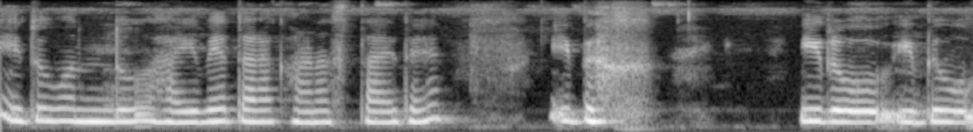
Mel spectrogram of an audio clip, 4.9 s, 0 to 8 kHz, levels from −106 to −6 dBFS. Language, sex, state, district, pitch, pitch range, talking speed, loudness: Kannada, female, Karnataka, Shimoga, 250 Hz, 235-260 Hz, 100 wpm, -17 LUFS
